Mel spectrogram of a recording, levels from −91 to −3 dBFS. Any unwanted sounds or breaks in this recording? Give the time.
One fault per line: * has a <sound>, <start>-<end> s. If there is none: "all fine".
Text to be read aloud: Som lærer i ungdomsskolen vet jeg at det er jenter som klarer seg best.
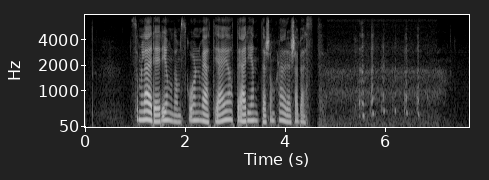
* has a laugh, 5.4-6.9 s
